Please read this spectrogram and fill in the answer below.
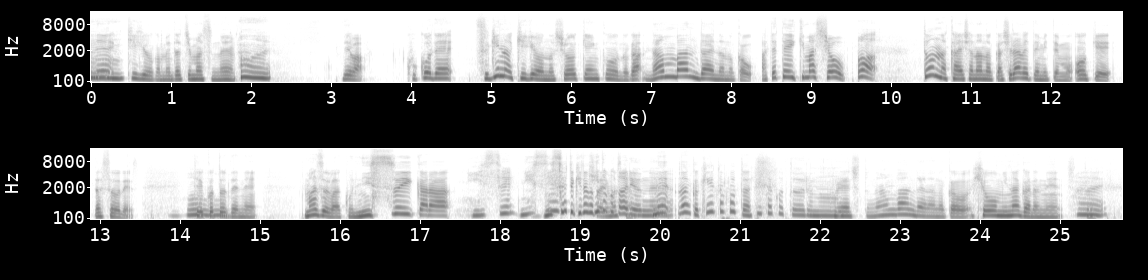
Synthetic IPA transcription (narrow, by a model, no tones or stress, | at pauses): nekʲiɡʲo̞ːɡame̞d̪at͡ɕimasɨne̞ | d̪e̞βa | kʰo̞ko̞d̪e̞ | t͡sɨɡʲino̞kʲiɡʲo̞ːno̞ɕo̞ːkẽ̞ŋko̞ːd̪o̞ɡanãmbãnd̪ainano̞kao̞at̪e̞t̪e̞ikʲimaɕo̞ː | d̪̥õ̞nːakaiɕanano̞kaɕiɾaβe̞t̪e̞mʲit̪e̞mo̞ʔoːke̞ːd̪̥aso̞ːd̪ḛsɨ̥ | t̪e̞ɯ̟ko̞t̪o̞d̪e̞ne̞ | mazɨβako̞ːɲ̟isɨikaɾa | isɲisːɨit̪ːekiːt̪akotoaɾimoast̪oaɾɯjonnenãŋkakʲiːt̪ako̞t̪oit̪akot̪oaɾɯ̟noko̞ɾe̞βat͡ɕo̞̥t̪ːo̞nãmbãnd̪ainano̞kaoço̞ːmʲinaɡaɾane̞t͡ɕo̥t̪ːo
